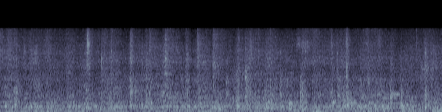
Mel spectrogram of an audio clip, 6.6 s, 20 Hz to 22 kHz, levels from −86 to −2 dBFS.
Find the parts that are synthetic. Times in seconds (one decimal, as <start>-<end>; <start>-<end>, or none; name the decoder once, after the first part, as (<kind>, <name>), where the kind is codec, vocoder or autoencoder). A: 0.0-2.4 (codec, SNAC); 3.2-6.6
